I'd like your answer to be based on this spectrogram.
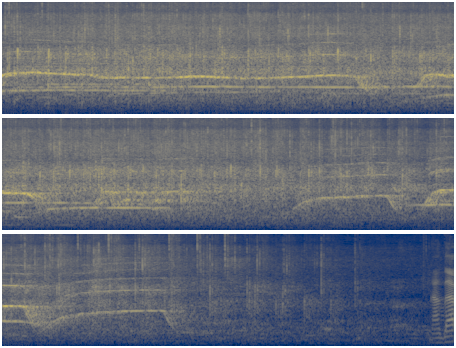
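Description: Applause and cheering fill a hall at a medical school white coat ceremony, a dense continuous wash of clapping with whoops rising over it before slowly tapering off.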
